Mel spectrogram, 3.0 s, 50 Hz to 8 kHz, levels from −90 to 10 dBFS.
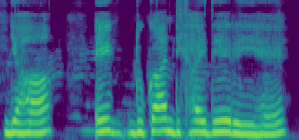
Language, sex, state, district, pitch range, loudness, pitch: Hindi, female, Arunachal Pradesh, Longding, 220-240 Hz, -11 LUFS, 230 Hz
